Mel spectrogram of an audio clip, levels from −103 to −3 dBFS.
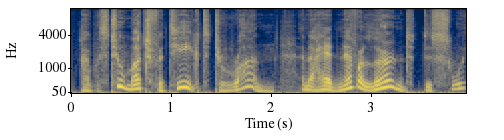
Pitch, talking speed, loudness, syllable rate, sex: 160 Hz, 210 wpm, -18 LUFS, 5.2 syllables/s, male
